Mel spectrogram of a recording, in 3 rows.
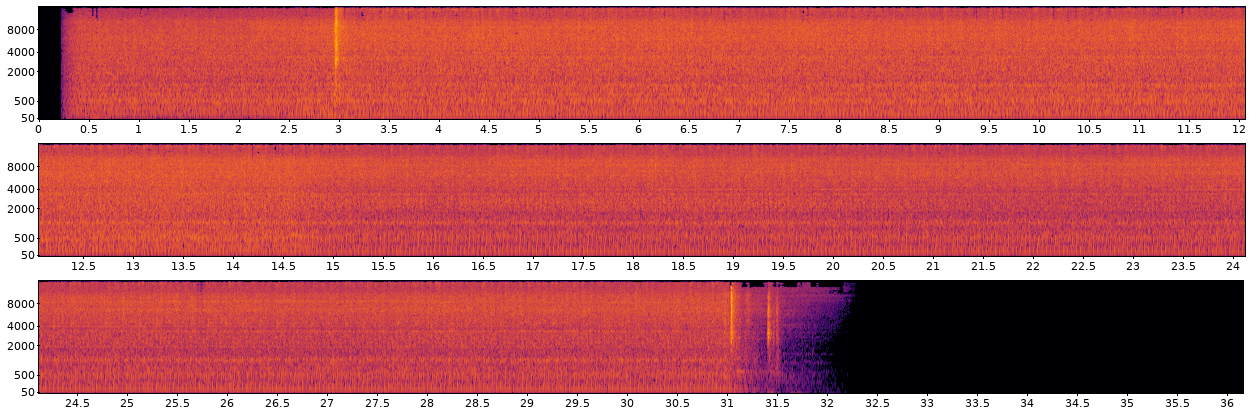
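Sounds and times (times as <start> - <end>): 
car fan running: 0.3 - 7.8
car engine idling: 0.3 - 30.4.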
